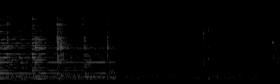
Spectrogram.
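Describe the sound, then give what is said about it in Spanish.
A phone ringtone sounds faintly as five short, bright chiming pulses in quick regular rhythm, followed by a few scattered soft clicks over a quiet background. “Es un ringtone.”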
